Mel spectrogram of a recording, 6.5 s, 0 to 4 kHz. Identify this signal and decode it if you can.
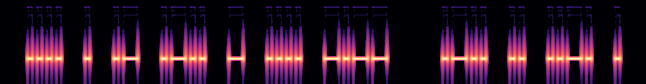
Morse code, heard as a keyed tone, about 25 wpm, spaced as for 20 wpm, 550 Hz. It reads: HEALTHY LIFE
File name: podcast / News headlines-1x-25x20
